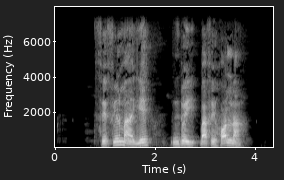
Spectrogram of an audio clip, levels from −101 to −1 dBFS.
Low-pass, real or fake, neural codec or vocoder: 7.2 kHz; real; none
